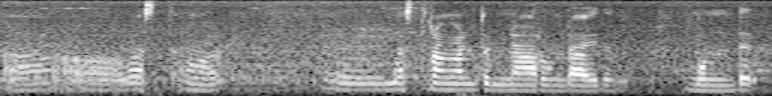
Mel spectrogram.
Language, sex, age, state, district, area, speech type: Malayalam, female, 60+, Kerala, Thiruvananthapuram, rural, spontaneous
